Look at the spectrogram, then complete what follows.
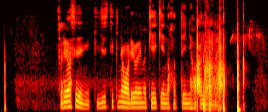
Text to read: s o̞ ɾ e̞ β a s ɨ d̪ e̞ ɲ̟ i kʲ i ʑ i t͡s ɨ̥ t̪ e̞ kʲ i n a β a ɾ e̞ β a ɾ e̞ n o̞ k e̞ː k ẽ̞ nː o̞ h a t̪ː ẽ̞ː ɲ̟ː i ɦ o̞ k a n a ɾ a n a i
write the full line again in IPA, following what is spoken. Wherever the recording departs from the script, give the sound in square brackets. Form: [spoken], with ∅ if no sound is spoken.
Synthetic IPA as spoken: s o̞ ɾ e̞ β a s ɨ d̪ e̞ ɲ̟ i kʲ i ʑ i t͡s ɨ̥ t̪ e̞ kʲ i n a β a ɾ e̞ β a ɾ e̞ n o̞ k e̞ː k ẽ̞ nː o̞ h a t̪ː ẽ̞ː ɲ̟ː i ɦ o̞ k a n a ɾ a n a i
